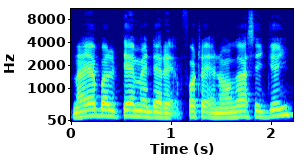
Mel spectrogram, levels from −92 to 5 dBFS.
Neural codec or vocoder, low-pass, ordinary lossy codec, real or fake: none; none; none; real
